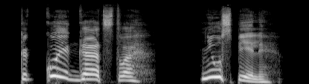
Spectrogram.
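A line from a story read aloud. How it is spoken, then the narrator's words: Offended squeak. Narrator (Russian): с обидой в голосе пропищал приземлившийся мне на грудь Маус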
